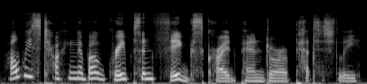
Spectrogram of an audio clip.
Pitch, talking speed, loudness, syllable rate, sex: 215 Hz, 145 wpm, -20 LUFS, 5.0 syllables/s, female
